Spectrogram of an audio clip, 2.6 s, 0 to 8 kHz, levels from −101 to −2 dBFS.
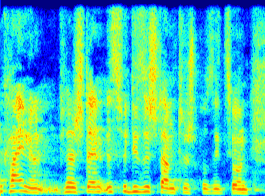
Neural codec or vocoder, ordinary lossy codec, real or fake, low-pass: codec, 16 kHz, 8 kbps, FreqCodec, smaller model; none; fake; none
